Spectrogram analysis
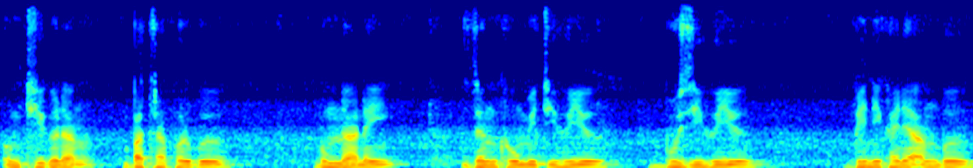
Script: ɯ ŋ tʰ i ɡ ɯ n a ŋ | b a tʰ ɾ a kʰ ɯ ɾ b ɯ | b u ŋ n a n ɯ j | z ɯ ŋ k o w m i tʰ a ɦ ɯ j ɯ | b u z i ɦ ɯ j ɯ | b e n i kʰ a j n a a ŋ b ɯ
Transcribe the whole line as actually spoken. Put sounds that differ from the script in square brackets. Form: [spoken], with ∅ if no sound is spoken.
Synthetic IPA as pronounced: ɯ ŋ tʰ i ɡ ɯ n a ŋ | b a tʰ ɾ a [pʰ] ɯ ɾ b ɯ | b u ŋ n a n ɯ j | z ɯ ŋ [kʰ] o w m i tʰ [i] ɦ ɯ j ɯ | b u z i ɦ ɯ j ɯ | b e n i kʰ a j n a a ŋ b ɯ

